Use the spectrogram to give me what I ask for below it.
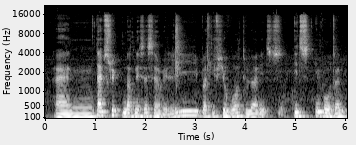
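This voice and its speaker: Audible room echo accompanies a man's medium-pitched voice and fairly even intonation. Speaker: software developer. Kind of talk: tutorial. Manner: halting.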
